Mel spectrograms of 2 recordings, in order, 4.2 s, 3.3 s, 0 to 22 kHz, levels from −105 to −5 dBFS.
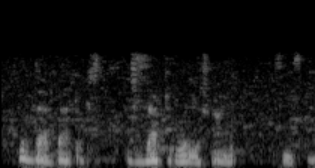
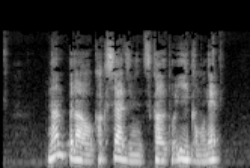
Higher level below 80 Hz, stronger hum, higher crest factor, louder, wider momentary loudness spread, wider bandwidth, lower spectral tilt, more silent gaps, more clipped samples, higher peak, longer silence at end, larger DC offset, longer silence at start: second, -80 dBFS vs -56 dBFS; neither; about the same, 20 dB vs 20 dB; second, -52 LUFS vs -22 LUFS; first, 14 LU vs 7 LU; second, 7 kHz vs 10.5 kHz; first, -7 dB/octave vs -5 dB/octave; neither; neither; second, -32 dBFS vs -4 dBFS; second, 0 s vs 0.45 s; neither; second, 0.15 s vs 0.65 s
